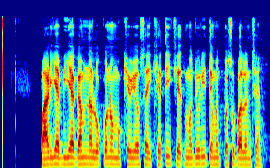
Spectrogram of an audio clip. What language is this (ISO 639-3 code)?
guj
